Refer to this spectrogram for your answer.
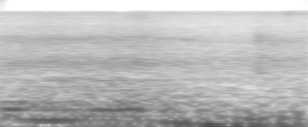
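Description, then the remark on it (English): A motorcycle engine rumbles past, its low drone swelling briefly louder in the middle before easing off. “that cars will drive by, or motorcycles like that one just did”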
